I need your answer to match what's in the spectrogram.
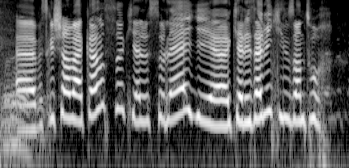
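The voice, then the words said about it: Slight regional French accent. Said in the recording (French): “on entend un petit accent”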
